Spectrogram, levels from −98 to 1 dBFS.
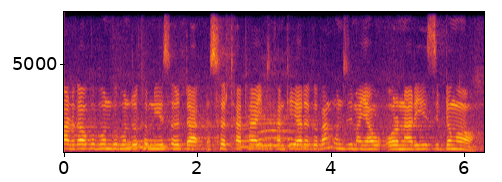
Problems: constant background noise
